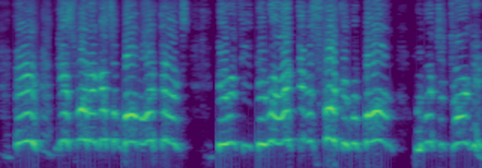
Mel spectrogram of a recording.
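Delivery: very high-pitched, very loud, goofy, dopey chattering voice. Retelling how Rick talked to the woman with him, imitating Rick's high-pitched stupid voice. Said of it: "He's talking all high pitched and stupid".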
